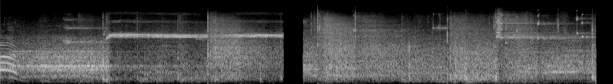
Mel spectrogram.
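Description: Live game sound of indoor ball hockey on a wooden gym floor: sneakers squeaking, with high drawn-out squeals, knocks of sticks and ball, and indistinct players' voices, all echoing in the hall. The sound cuts out for a split second just before three seconds in, at an edit.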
